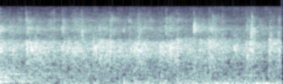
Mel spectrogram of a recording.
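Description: A church congregation claps loudly together during a Telugu service on fasting, a dense, steady wash of many hands with no break and no talking.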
